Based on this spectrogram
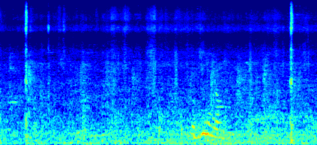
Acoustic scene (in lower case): subway station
